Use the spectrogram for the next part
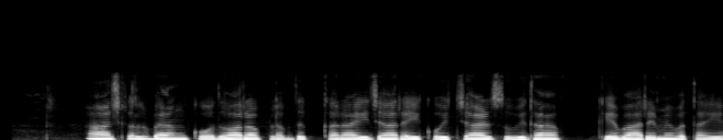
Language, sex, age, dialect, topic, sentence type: Hindi, female, 18-24, Hindustani Malvi Khadi Boli, banking, question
